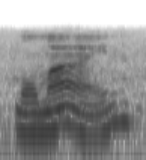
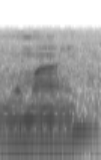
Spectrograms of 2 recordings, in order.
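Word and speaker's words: Moulmein: In Momine, Lower Burma, and you do put the pronunciation, the accent on the second syllable, Momine, he says, I was hated by large numbers of people.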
